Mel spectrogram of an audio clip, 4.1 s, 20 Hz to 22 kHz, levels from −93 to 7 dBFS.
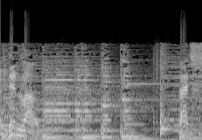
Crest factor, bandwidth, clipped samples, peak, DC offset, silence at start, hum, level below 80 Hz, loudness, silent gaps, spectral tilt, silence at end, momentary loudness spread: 16 dB; 8.4 kHz; under 0.1%; 0 dBFS; 3%; 0 s; none; -30 dBFS; -16 LUFS; none; -5.5 dB/octave; 0 s; 8 LU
